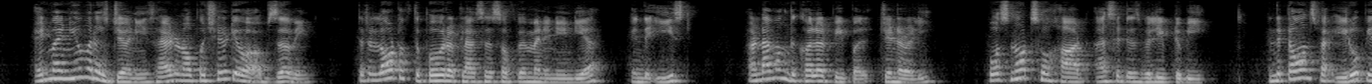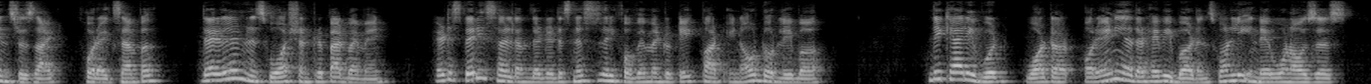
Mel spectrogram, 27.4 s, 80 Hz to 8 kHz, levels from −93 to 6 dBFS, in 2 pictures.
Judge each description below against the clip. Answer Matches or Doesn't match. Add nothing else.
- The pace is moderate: Matches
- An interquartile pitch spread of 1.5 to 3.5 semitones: Doesn't match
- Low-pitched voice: Doesn't match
